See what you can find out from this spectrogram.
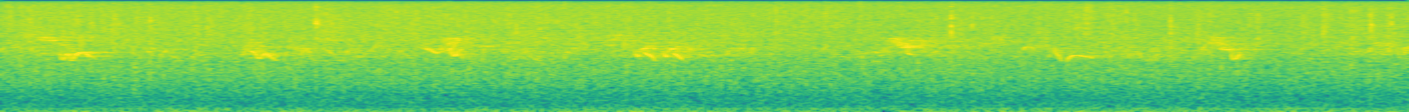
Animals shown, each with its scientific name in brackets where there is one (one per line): Red-eyed Vireo (Vireo olivaceus)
